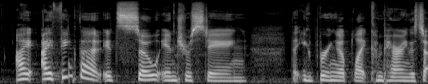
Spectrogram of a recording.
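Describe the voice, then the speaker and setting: In a normal speaking voice with an American accent, a woman talks at a fairly quick pace, medium in pitch, with ordinary pitch variation. The recording is very clean and dry, close with no echo, over a silent background. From Texas. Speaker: podcast host. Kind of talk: casual chat.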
